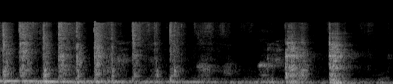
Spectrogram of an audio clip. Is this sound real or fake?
real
